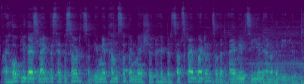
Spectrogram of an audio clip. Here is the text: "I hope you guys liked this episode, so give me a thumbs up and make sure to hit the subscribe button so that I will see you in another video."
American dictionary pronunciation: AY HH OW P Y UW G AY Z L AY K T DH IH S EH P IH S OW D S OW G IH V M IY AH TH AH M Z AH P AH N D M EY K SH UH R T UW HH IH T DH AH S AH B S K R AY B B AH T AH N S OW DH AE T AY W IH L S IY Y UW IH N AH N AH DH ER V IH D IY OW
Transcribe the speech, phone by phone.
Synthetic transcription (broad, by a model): AY HH OW P Y UW G AY Z L AY K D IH S EH P IH S OW D S OW G IH V M IY AH T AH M S AH P AH N D M EY K SH UH R T UW HH IH T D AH S AH B S K R AY B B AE T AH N S OW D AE T AY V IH L S IY Y UW IH N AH N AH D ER V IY D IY OW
